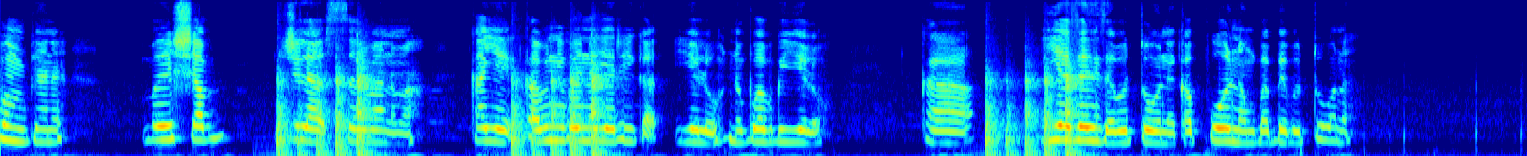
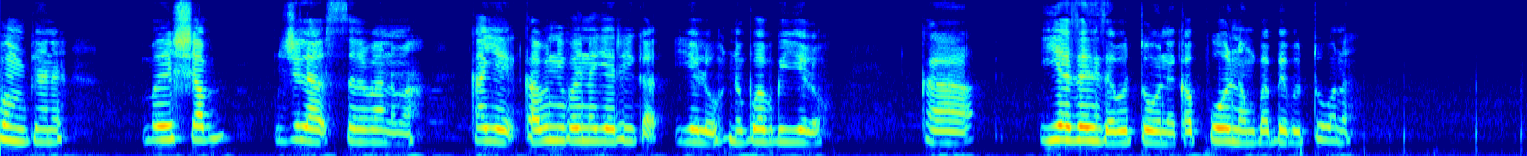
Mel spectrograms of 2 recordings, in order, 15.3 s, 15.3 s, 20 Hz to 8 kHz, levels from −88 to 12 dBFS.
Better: second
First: background sound (Knock); 6 dB below the speech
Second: none

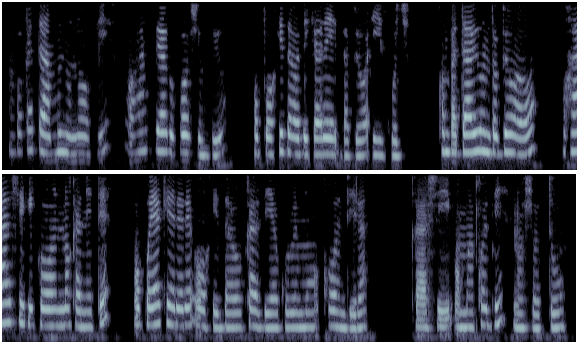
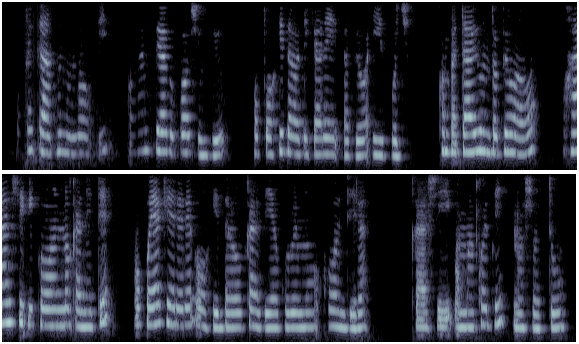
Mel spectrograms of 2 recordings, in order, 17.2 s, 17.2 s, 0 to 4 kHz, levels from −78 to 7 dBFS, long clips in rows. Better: first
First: none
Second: noise reduction (neural mask model DeepFilterNet 3)

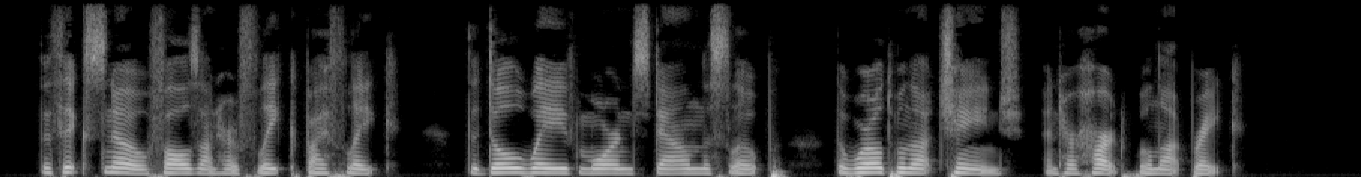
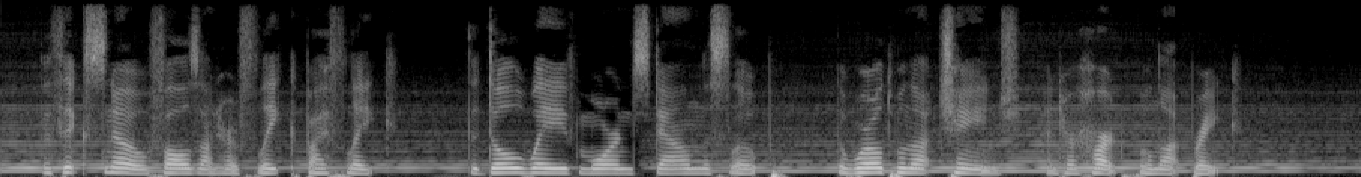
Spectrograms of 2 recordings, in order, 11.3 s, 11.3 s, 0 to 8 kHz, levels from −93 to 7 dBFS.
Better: first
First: none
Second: background sound (Bowed string instrument); 11 dB below the speech

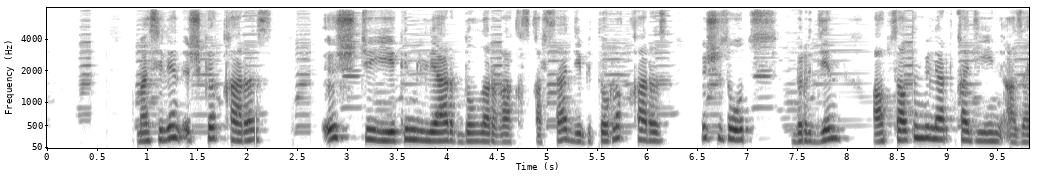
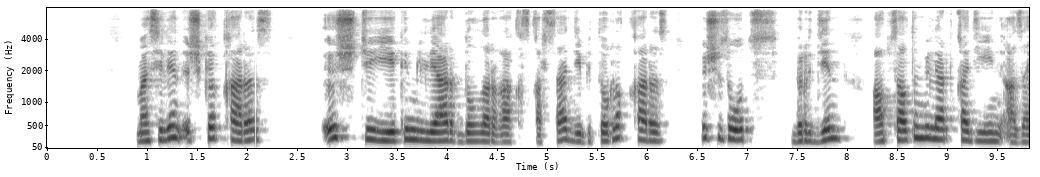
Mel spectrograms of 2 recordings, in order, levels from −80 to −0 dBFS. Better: second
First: background sound (Harmonica); 19 dB below the speech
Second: none

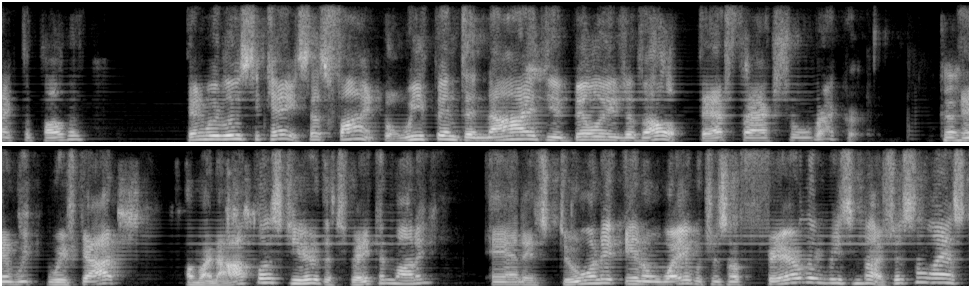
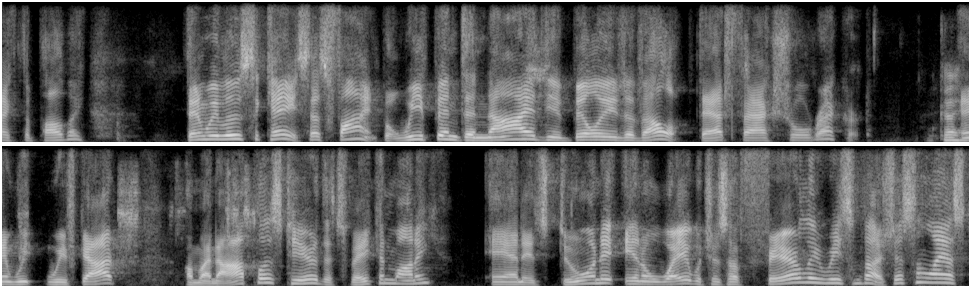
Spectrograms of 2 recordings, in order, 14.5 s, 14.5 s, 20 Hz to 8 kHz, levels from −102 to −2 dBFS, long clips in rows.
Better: second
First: noise reduction (neural mask model DeepFilterNet 3)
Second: none

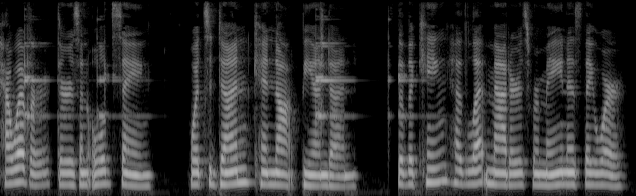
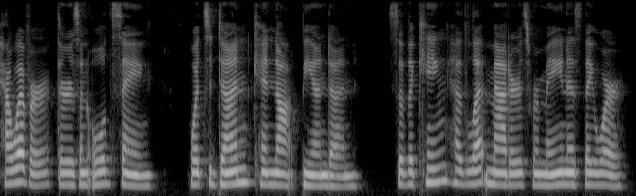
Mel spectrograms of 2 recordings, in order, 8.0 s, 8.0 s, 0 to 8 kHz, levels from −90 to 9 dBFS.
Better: second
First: noise reduction (neural mask model RNNoise)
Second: none

